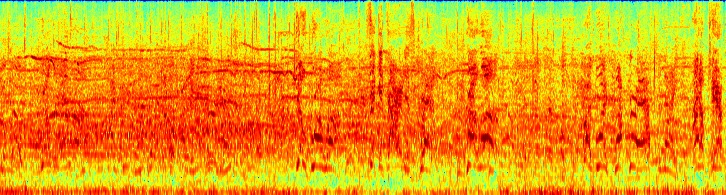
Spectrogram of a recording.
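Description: Many voices shouting and cheering at once as football players celebrate on the field. Short shouts ring out over a steady crowd babble, thickening about halfway through.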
